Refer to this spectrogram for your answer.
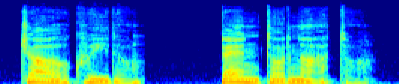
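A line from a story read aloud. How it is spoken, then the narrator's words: Called out. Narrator (German): Paula rief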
